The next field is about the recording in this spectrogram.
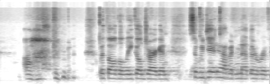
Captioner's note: chuckles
